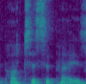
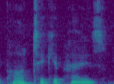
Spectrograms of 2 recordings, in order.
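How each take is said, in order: First: The C is soft, like an S. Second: The C is hard, like a K. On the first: The speaker calls it wrong. "as soft" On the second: The speaker calls it right. "we need to hear"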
